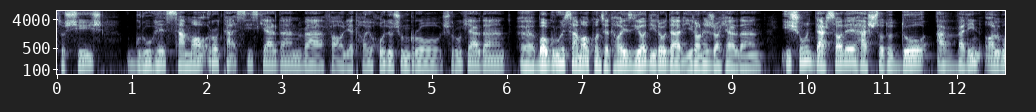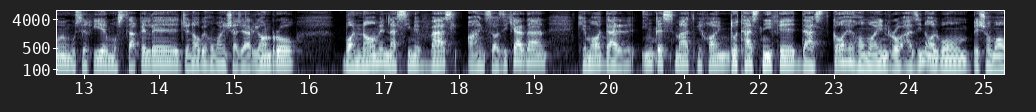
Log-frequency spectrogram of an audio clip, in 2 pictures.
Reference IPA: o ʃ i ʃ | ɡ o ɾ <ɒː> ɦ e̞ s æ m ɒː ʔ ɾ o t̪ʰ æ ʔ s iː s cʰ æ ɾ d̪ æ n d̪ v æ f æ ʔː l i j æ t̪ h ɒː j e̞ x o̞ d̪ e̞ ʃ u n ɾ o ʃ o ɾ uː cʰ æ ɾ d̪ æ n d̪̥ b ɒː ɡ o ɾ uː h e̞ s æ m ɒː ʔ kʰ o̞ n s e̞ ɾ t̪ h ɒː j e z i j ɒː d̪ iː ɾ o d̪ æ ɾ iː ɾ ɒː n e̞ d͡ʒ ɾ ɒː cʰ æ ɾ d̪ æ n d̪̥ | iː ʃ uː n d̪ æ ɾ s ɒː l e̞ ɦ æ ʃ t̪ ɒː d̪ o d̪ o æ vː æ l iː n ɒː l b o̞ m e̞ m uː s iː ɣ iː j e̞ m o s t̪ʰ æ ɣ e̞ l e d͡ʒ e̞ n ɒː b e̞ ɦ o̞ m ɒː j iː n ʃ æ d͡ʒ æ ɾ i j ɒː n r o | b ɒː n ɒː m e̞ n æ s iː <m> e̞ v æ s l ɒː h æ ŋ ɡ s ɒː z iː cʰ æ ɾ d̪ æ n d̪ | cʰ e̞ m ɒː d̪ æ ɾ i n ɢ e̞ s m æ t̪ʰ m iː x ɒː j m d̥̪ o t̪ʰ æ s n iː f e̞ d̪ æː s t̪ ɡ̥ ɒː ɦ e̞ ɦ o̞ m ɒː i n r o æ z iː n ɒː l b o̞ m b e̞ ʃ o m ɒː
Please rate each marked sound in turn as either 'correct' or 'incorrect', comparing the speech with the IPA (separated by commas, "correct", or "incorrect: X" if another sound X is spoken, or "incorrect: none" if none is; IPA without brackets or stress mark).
incorrect: uː, correct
